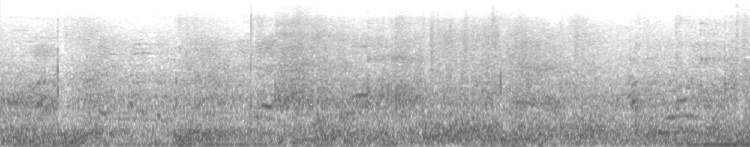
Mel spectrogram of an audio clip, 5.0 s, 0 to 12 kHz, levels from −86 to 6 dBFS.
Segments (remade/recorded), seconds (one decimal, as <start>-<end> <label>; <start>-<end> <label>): 0.0-1.9 recorded; 1.9-4.4 remade; 4.4-5.0 recorded

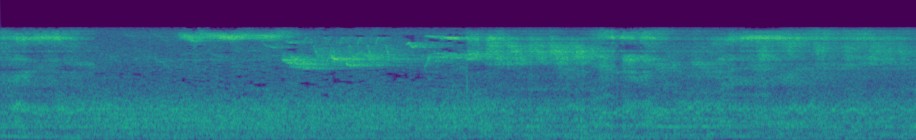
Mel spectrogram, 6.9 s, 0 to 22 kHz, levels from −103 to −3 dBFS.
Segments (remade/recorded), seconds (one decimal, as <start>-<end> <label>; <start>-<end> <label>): 0.0-0.7 remade; 0.7-3.5 recorded; 3.5-6.9 remade

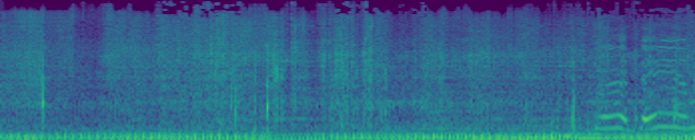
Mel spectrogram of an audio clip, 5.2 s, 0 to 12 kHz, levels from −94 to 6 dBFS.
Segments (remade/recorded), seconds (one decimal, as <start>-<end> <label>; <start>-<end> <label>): 0.0-1.2 remade; 1.2-1.8 recorded; 1.8-2.5 remade; 2.5-3.2 recorded; 3.2-4.4 remade; 4.4-5.2 recorded

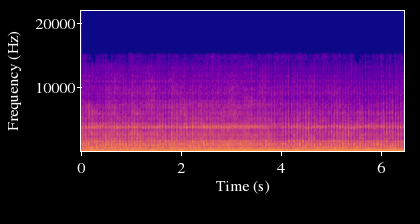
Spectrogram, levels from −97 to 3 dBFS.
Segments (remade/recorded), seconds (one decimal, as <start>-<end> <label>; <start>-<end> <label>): 0.0-6.5 remade

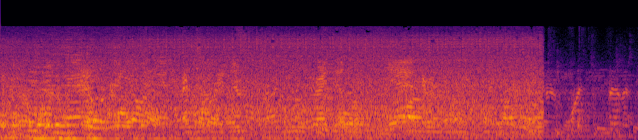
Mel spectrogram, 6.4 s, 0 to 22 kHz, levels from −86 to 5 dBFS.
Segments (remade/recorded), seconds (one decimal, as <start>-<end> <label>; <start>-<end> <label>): 0.0-1.2 remade; 1.2-6.4 recorded

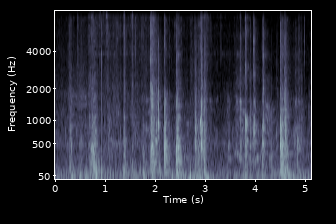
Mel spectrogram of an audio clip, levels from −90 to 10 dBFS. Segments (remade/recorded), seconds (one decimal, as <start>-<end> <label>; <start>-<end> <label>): 0.0-0.8 recorded; 0.8-1.9 remade; 1.9-3.0 recorded; 3.0-3.7 remade; 3.7-5.1 recorded

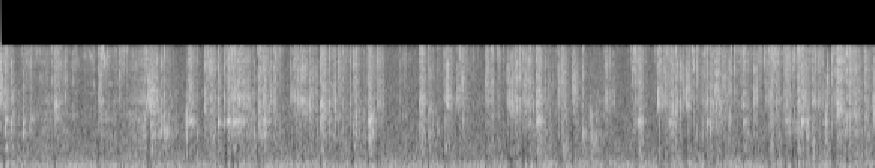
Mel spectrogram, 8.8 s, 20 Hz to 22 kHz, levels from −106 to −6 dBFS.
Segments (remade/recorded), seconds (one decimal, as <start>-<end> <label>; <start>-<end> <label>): 0.0-8.8 recorded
